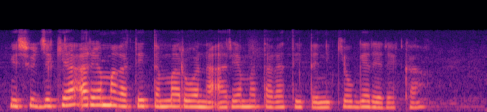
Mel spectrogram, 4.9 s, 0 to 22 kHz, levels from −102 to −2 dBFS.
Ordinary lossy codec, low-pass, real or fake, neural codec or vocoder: none; 7.2 kHz; real; none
